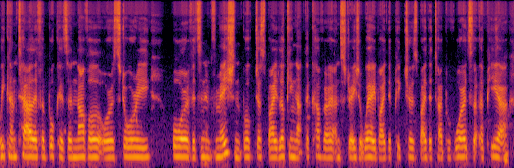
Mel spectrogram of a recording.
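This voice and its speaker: With an Irish accent, a woman speaks at a moderate pace in monotone, flat intonation. Her pitch is fairly low, and the sound is dry and close with no echo. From Ireland. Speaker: linguistics academic. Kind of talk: interview discussion. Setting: podcast recording.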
